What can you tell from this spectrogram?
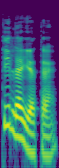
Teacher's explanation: I'm making the ti the higher one, and then the le, I'm making it high, but it's not as high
